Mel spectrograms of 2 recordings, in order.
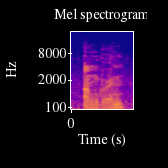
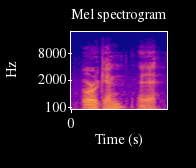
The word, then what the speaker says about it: Urgen: Unfred disarms Sir Ungren. Urgen. I've said his name wrong the entire time. I didn't realize it was an R.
